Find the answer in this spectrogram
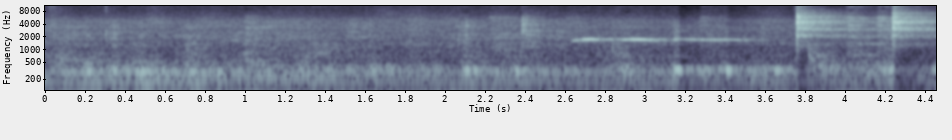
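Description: Electric guitars sounding quiet sustained notes with a thin high steady tone held for about a second past the middle, then the drum kit coming in with hard hits near the end.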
